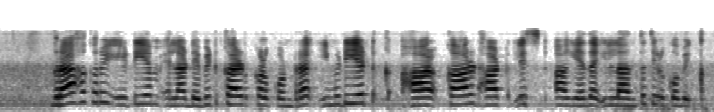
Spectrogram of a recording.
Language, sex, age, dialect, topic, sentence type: Kannada, female, 31-35, Dharwad Kannada, banking, statement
